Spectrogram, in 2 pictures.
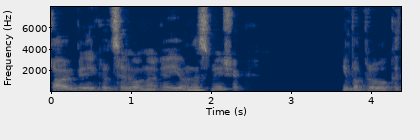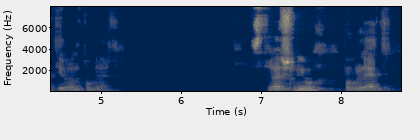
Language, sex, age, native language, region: Slovenian, male, 50-59, Slovenian, Central Slovenia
